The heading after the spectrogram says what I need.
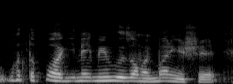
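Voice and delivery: mock Naruto complaint. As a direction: rattle off the grievance like an indignant kid. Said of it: "he's like, he's like".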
